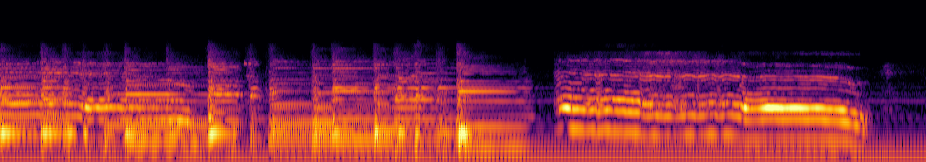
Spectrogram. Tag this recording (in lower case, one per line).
musical instrument
guitar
